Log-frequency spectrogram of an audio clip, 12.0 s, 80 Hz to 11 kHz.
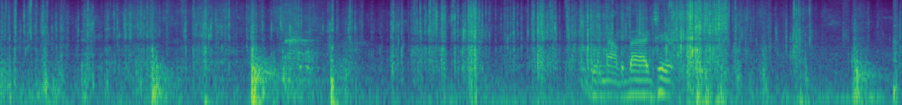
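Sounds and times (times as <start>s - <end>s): dull thumps: 0.0s - 4.9s, 10.0s - 12.0s
plastic bags crinkling: 0.0s - 11.7s.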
